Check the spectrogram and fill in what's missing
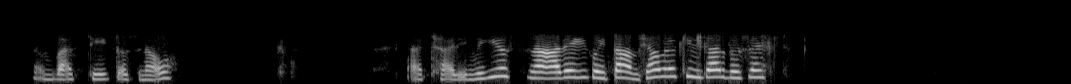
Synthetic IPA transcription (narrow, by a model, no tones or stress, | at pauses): basʈʰiːk̚t̪osnao | a̰tːt͡ʃʰa̰d̪imiɡiosnãd̪eɡikoit̪amʃamɾakʰid̪ikaɾd̪usnẽ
